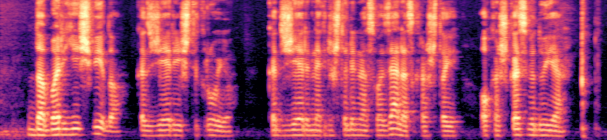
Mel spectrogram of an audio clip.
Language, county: Lithuanian, Kaunas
